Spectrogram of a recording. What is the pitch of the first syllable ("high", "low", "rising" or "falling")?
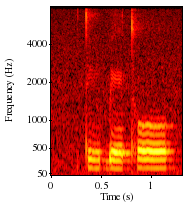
low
